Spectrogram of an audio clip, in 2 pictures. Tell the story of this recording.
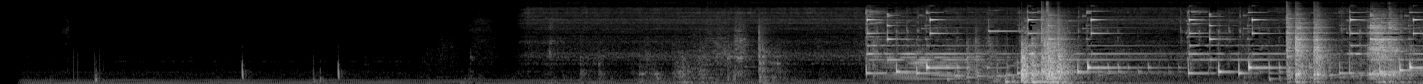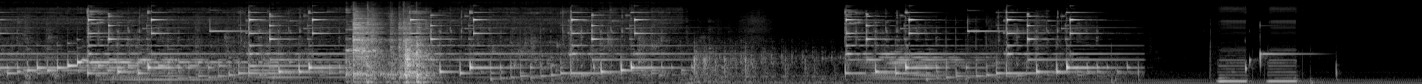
I was washing the dishes. Someone called me.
